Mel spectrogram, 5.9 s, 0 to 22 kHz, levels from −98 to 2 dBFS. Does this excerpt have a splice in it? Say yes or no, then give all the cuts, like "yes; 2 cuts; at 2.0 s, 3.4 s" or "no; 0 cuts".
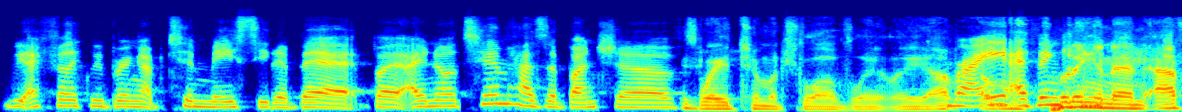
yes; 3 cuts; at 1.4 s, 2.3 s, 3.5 s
